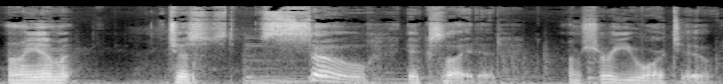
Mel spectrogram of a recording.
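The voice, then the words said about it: Sarcastic mock-excited delivery. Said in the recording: “You can hear it in my voice. ... No, in all seriousness”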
